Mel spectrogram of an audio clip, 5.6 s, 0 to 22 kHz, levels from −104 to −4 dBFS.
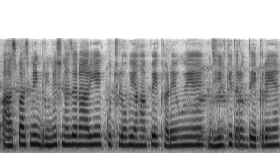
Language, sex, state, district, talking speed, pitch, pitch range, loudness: Hindi, female, Punjab, Kapurthala, 215 wpm, 215 Hz, 205-230 Hz, -15 LUFS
